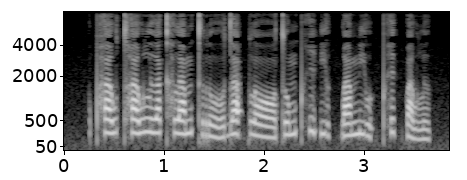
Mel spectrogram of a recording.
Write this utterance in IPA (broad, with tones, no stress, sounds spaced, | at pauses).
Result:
pʰ a˦˥ w tʰ a˦˥ w l ɯ˦˥ a̯ kʰ l a˦˥ m t r oː˩˦ d a˦˥ ʔ p l ɔː˨˩ t o˦˥ m pʰ i˥˩ ʔ j ɯ˨˩ k̚ w a˦˥ m j u˨˩ ʔ pʰ e˥˩ k̚ p a˨˩ w l ɯ˨˩ k̚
